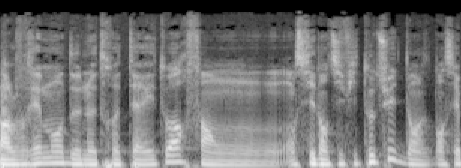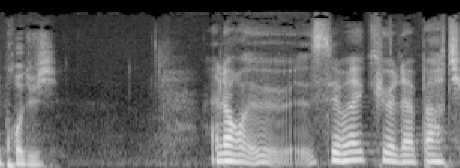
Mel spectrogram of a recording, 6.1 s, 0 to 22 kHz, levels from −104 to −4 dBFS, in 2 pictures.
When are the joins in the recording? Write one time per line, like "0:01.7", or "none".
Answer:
none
